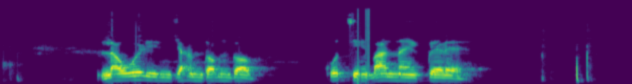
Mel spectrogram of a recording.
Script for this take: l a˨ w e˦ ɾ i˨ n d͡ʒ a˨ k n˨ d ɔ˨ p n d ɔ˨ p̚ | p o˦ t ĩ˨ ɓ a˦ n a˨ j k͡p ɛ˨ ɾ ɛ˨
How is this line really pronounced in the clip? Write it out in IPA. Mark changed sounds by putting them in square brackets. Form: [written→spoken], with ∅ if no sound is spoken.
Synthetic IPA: l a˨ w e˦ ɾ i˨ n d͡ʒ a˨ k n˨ d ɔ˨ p n d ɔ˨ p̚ | [p→k] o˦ t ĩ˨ ɓ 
